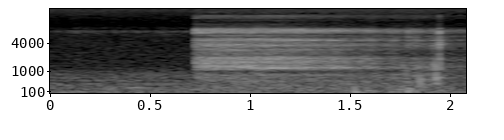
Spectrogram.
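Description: Cloth rustling close to the microphone for about a second, as a gray garment is handled in a search for lost keys; it starts suddenly after a short quiet.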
